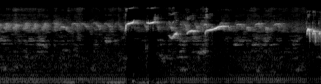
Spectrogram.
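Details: Vigorous (gacor) song of a sunbird known as kolibri ninja: a continuous thin, very high trill overlaid with quick sweeping whistles that climb and drop, then a sudden sharp burst at the end.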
